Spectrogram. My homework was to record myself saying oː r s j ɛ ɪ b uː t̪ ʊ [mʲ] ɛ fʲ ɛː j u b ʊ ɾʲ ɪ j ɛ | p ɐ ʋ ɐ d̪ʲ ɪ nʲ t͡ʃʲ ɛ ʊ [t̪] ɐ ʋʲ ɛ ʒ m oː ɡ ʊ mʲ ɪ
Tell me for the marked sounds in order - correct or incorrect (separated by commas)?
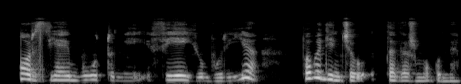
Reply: correct, correct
